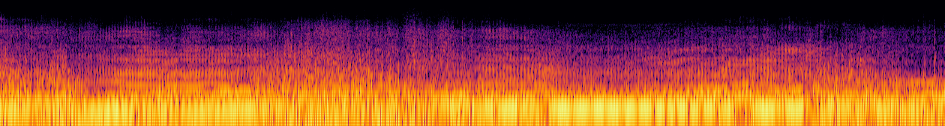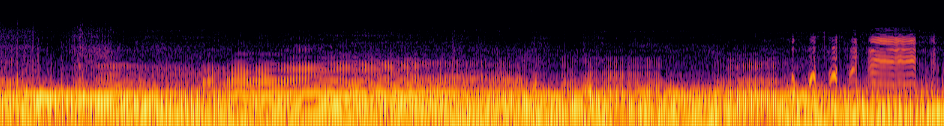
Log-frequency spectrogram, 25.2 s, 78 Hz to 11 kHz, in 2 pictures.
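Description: Kawasaki Ninja 1000's inline-four engine heard on board under way: a steady engine note for the first half, then the revs falling in several steps as the bike rolls off and slows.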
